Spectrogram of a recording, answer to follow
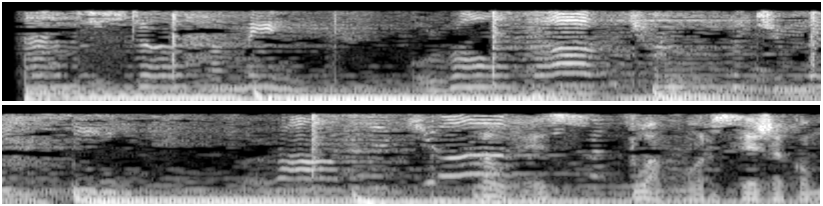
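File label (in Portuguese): romantico, Telemensagens, Românticas masculino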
